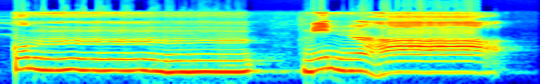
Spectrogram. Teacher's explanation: سے ملائیں گے، بیچ میں اس میم کو چھوڑ دیں گے، میم کو شد کی وجہ سے غنہ کریں گے، ایک الف کی مقدار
